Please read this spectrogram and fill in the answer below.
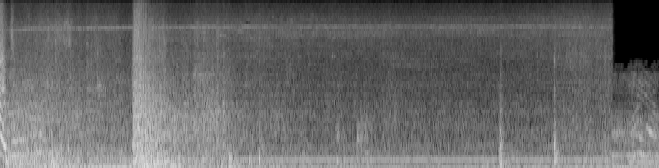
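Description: Aftermath of a locomotive striking a truck at a level crossing: a loud crash about a second and a half in that fades away, over a steady low rumble with a faint hum. Two short clicks near the end.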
